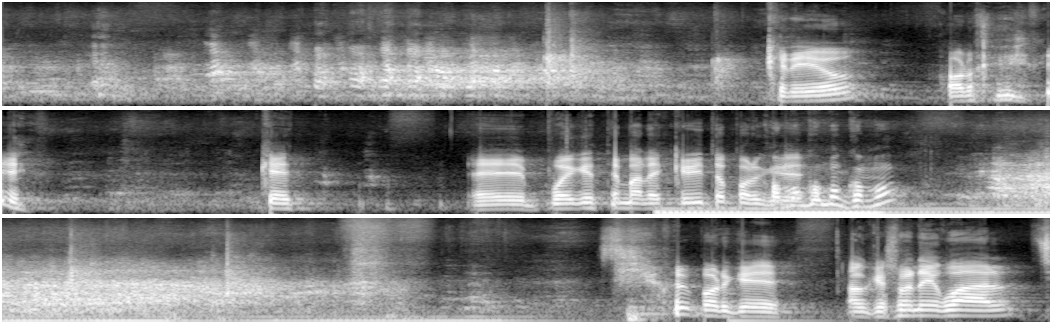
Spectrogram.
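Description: A second man answers with a laugh.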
